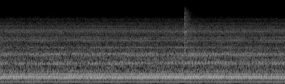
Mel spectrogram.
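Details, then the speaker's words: Bridgeport J-head mill after locked sheave repair and new belt, motor refitted, 3-phase: steady even spindle hum, smooth constant tone, no knocks or rubbing; brake works, everything functioning. "all right guys here we go brake works looks like everything's functioning"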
